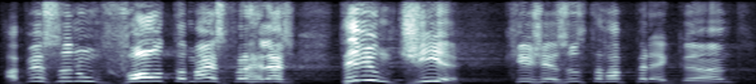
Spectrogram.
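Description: A male preacher, moving from hushed storytelling to shouted exhortation. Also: extremely high pitch, lively intonation, fairly quick. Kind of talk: sermon. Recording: long reverb of a large hall.

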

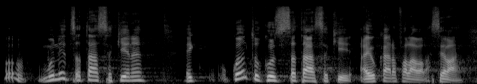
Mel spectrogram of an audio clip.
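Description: Lively preacher guy telling a story, kinda high voice, big echoey hall. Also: quick pace. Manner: animated storytelling, acts out voices, rising to fervent. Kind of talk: sermon with story. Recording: long hall reverb.

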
